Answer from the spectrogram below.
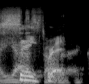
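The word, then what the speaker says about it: Cécred: I didn't know that the CE was say as in Beyonce. As in Beyonce. Sacred.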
